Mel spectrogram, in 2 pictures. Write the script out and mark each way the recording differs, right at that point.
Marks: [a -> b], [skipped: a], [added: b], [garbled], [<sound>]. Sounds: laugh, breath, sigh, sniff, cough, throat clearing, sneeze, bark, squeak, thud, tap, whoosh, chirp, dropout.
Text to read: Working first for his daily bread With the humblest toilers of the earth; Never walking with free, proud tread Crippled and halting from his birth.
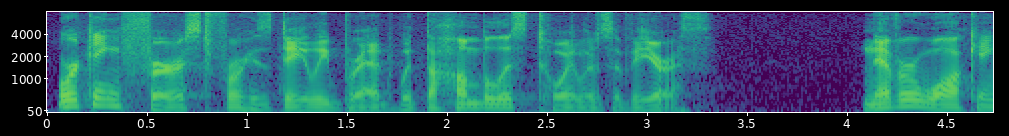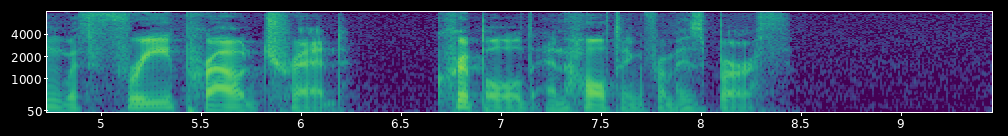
Working first for his daily bread With the humblest toilers of the earth; Never walking with free, proud tread Crippled and halting from his birth.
